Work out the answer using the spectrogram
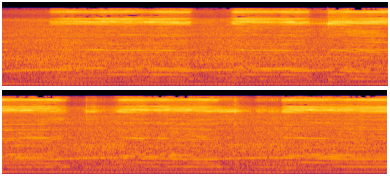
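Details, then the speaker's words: Small OTMT drill bit sharpener grinding a drill point: a steady motor hum with a hissy grinding rasp that swells and fades as the collet holder is rocked, until the grinding stops; normal point grinding. "Then I don't hear any grinding anymore, so I'll take it out, turn it over, don't forget the second side, that's important."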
